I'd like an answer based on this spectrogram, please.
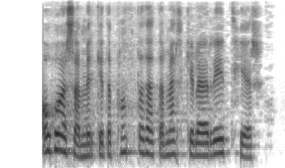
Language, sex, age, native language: Icelandic, female, 40-49, Icelandic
